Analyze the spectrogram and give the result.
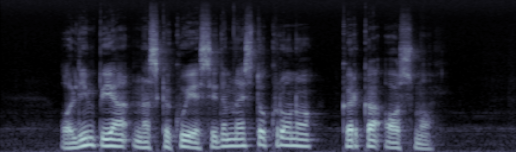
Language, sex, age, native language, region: Slovenian, male, 18-29, Slovenian, Central Slovenia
